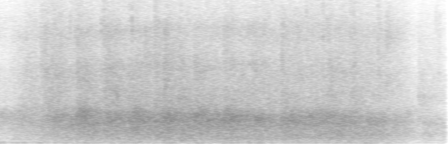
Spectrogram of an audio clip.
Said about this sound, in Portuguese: Você pode aplaudir o Senhor por isso?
